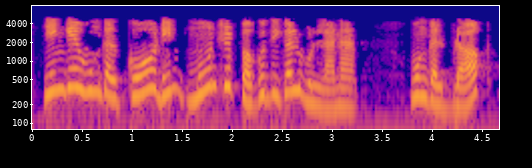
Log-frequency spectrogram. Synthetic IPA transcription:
ɪŋɡeːʊŋɡɐɭkoːɽɪnmuːndrɯpɐɣɯðɪɣɐɭʊɭːɐnɐ | ʊŋɡɐɭbɭaːk

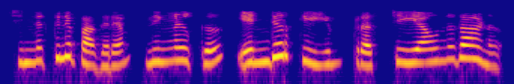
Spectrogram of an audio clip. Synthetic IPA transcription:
t͡ɕinːɐt̪ːinɨpɐɣɐɾɐmniŋːɐɭkɨe̞nderkejumʈrest͡ɕe̞jːaːʋunːɐðaːɳɨ

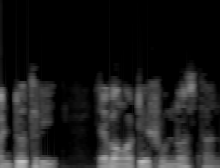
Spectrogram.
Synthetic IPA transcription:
ɳʈut̪ʰɾi | eboŋoʈiʃunːost̪ʰan

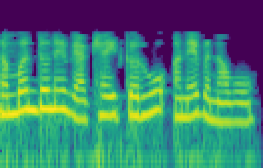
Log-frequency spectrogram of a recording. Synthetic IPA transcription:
əmbənd̪ʱoneʋjakʰːjait̪kəɾʋũənebənaʋõ

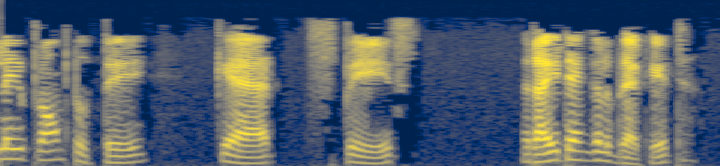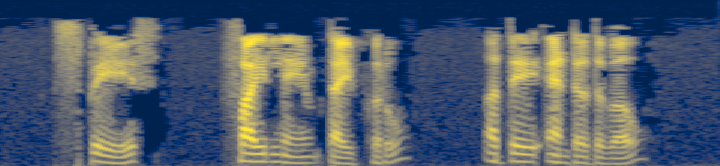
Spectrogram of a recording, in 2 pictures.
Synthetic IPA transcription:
ləiːpɾɔ̃ːmpʈʊt̪ːeː | kɛːʈ̚ | speːs | ɾaːiʈɛ̃ːŋɡəlbɾɛːkɪʈ | speːs | pʰaːɪlneːmʈaːip̚kəɾoː | ət̪eːʔɛ̃ːɳʈəɾd̪əbaːu

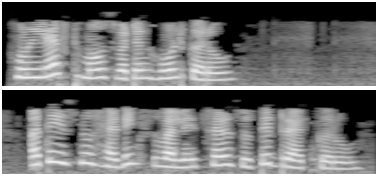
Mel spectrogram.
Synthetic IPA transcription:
hũnlɛfʈmasbəʈənɦolɖkəɾo | ət̪eɪsnũɦeɖɪ̃ŋɡsʋalesɛlsut̪ʰeɖɾɛɡkːəɾũ

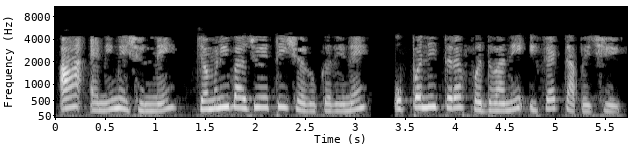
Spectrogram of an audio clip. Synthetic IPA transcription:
aɛnimeʃənːe | d͡ʒəmɳ̃ibad͡ʒuet̪ʰiʃəɾukəɾine | upːənːit̪ːəɾəfʋəd̪ʱʋaniʔifek̚ʈapet͡ʃʰe

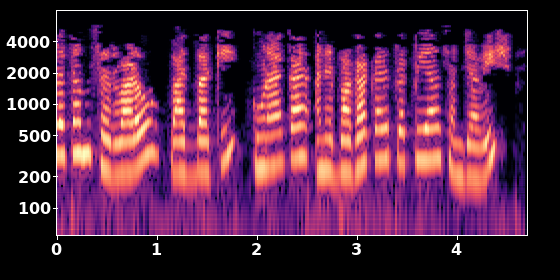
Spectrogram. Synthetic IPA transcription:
ɾət̪ʰəmsəɾʋaɭobad̪̚bakiɡ̥uɽ̃ãkaɾənebʱaɡakaɾpɾəkɾijaosəmd͡ʒaʋiʃ

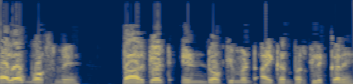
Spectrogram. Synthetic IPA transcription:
aːlɔːɡ̚bɔːksmẽ | ʈaːɾɡeʈɪ̃ɳɖɔːkjumɛ̃ɳʈa̰ːɪkənpɐɾklɪkːɐɾẽː

